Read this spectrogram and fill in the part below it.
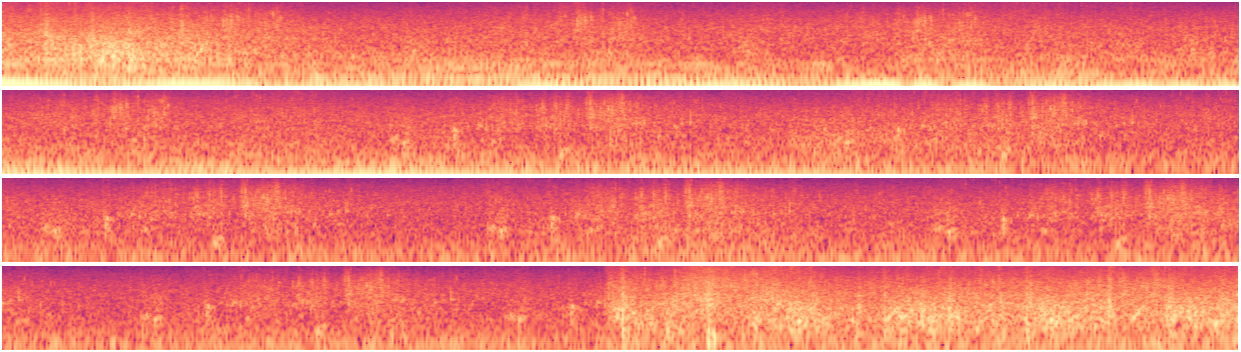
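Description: A swimmer splashes and paddles through water in an echoing chamber.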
